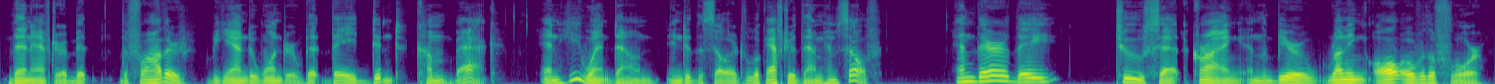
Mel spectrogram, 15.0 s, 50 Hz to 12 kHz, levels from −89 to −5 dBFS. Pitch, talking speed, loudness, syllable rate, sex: 110 Hz, 160 wpm, -19 LUFS, 4.1 syllables/s, male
